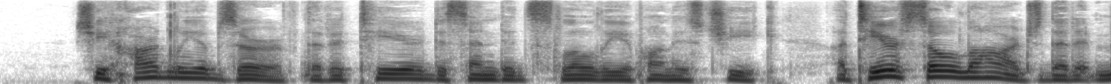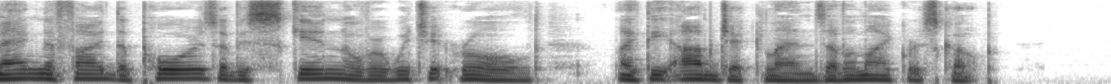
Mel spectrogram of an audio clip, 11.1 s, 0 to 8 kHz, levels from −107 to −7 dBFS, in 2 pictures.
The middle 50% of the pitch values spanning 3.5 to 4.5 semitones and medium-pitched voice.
No: average, 4.2 semitones; low, 110 Hz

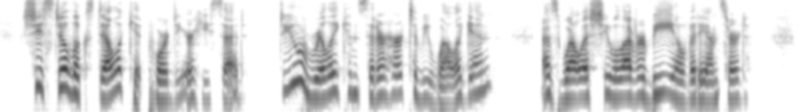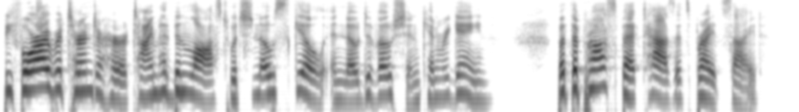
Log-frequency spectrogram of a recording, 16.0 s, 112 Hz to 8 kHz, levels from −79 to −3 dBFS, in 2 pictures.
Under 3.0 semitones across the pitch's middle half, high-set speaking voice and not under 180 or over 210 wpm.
No: average, 4.3 semitones; high, 210 Hz; average, 190 wpm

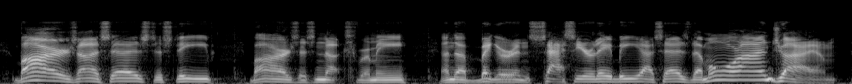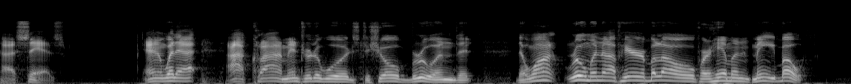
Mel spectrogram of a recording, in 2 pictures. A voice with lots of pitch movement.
Yes: wide, 5.9 semitones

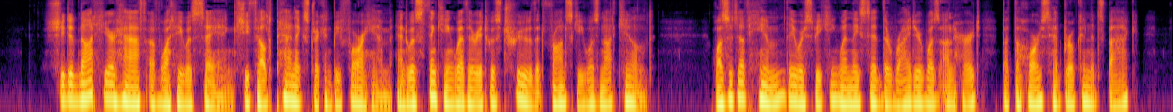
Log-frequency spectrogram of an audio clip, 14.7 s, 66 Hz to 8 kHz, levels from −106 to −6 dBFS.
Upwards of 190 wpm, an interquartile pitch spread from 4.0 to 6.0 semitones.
No: average, 200 wpm; average, 3.0 semitones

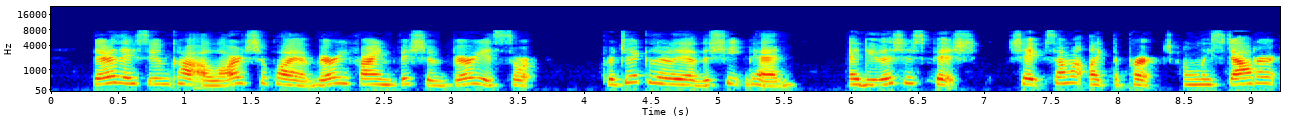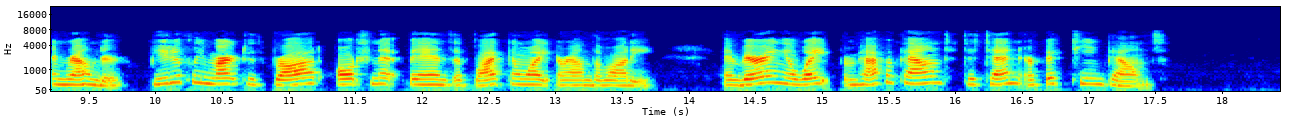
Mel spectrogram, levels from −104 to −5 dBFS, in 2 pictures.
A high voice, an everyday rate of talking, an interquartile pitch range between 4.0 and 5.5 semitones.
No: high, 240 Hz; average, 180 wpm; average, 3.4 semitones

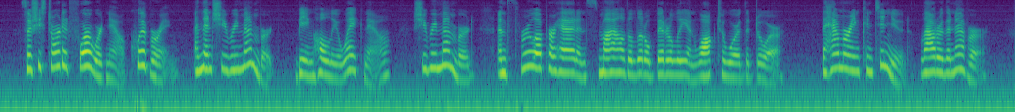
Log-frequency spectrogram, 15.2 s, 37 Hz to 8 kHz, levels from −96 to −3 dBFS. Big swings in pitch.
Yes: wide, 6.0 semitones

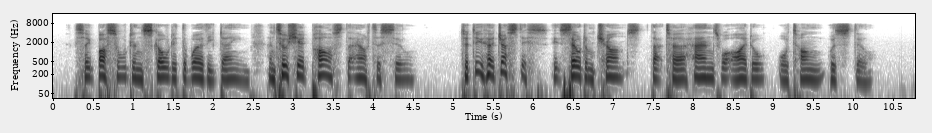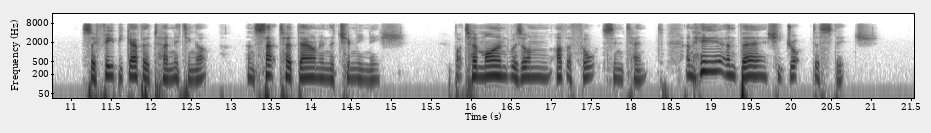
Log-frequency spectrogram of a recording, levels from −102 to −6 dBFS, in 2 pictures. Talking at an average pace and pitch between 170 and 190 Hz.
No: average, 165 wpm; medium, 160 Hz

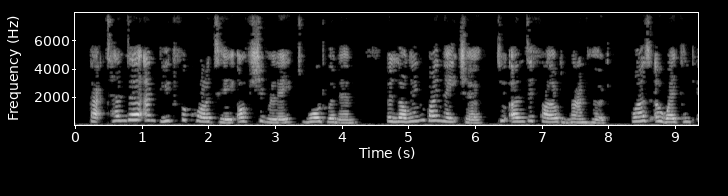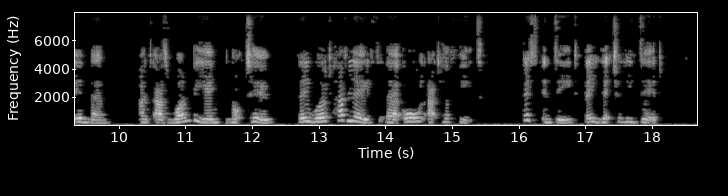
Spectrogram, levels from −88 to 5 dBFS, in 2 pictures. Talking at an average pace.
No: slow, 125 wpm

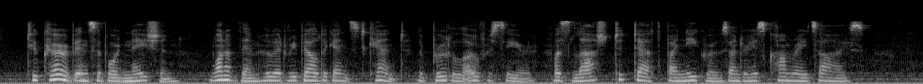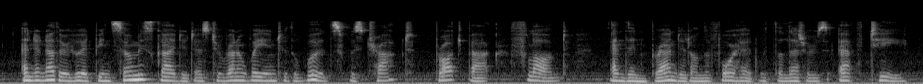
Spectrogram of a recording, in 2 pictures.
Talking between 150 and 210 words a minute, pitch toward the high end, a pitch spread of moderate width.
No: average, 175 wpm; medium, 170 Hz; average, 3.0 semitones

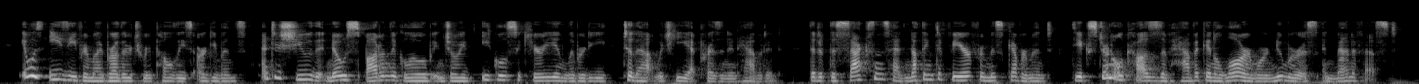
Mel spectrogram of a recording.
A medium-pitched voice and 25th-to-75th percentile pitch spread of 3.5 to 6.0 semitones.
Yes: medium, 160 Hz; average, 4.0 semitones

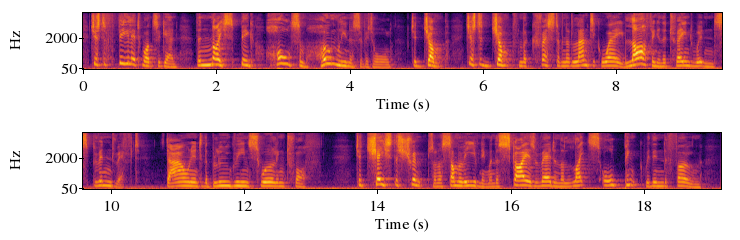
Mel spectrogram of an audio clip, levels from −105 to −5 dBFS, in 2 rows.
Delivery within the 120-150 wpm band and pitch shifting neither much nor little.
No: average, 190 wpm; average, 4.7 semitones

